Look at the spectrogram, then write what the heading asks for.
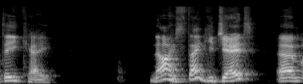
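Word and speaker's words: Dike: judge says evening ben daryl dyke is pronounced daryl dk nice thank you jed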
